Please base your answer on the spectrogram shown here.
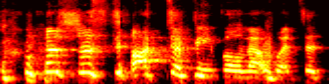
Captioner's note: laughter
